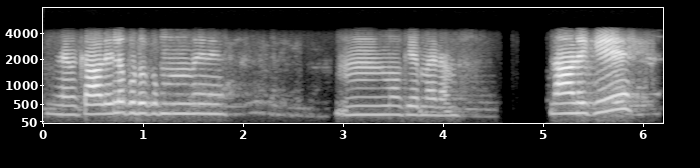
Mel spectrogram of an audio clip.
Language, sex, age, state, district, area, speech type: Tamil, female, 30-45, Tamil Nadu, Tiruvannamalai, rural, conversation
